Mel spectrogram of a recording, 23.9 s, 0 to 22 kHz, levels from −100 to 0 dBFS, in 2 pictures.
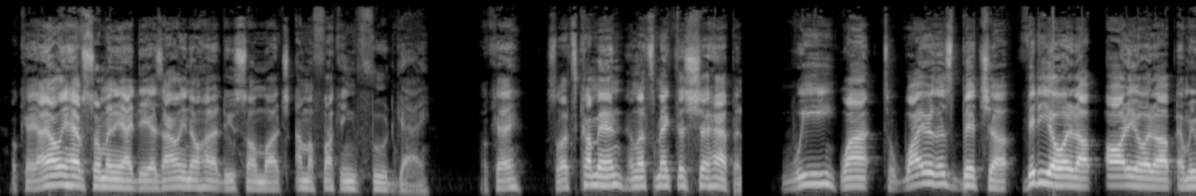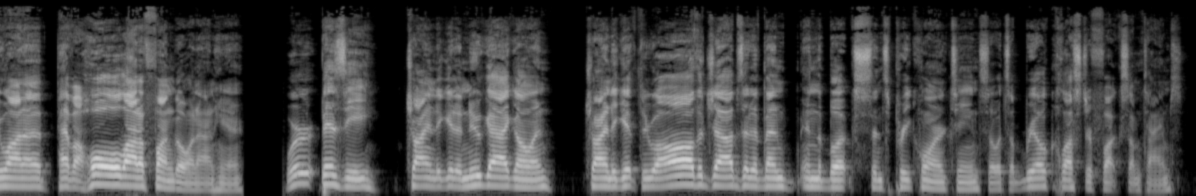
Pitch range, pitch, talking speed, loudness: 110-145 Hz, 130 Hz, 220 wpm, -25 LUFS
